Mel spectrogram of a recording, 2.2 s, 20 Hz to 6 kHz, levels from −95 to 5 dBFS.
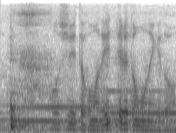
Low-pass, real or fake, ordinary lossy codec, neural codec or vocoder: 5.4 kHz; real; AAC, 24 kbps; none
